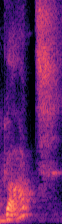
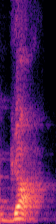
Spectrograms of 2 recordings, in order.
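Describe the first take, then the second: First: The final T sound is clearly pronounced. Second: The final T sound is swallowed. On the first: "eu posso pronunciar got" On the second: "simplesmente engulo esse T"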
